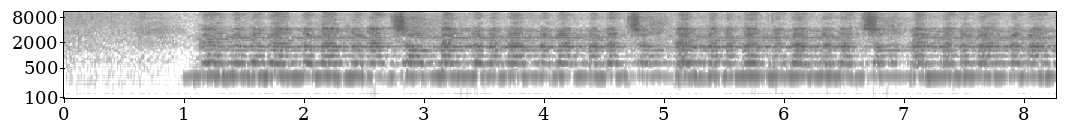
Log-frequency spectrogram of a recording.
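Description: A large choir sings a long, steady held chord in a large hall.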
